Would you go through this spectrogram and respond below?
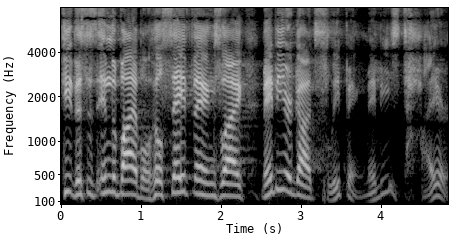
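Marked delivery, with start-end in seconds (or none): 2.5-4.8 scornful, mocking, teasing taunt. Retelling a prophet making fun of false gods' followers: imitating mocking taunt. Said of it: "Elijah starts making fun of them".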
